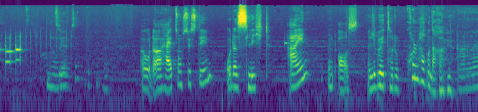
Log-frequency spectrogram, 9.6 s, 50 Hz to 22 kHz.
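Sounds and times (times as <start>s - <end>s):
smartphone keypad dial-tone beeps: 0.0s - 0.6s
speech: 0.9s - 9.4s.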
